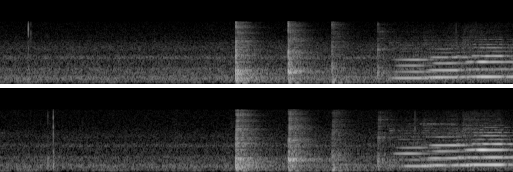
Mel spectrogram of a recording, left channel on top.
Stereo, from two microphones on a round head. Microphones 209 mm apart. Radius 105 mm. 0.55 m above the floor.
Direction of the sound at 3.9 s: 5° right (ahead or behind).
